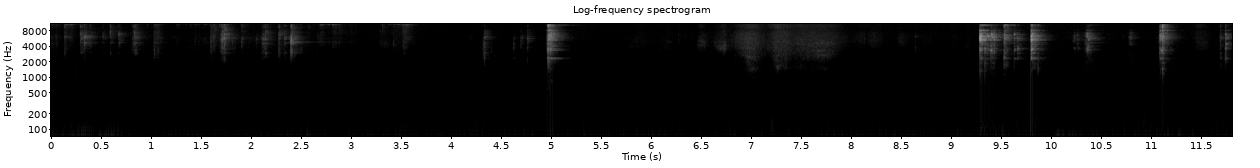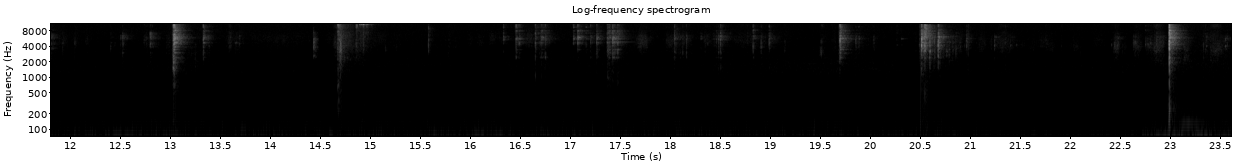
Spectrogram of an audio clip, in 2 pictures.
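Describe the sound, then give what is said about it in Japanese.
Small metal parts of a chastity device clink and click as it is being fitted, a scattering of sharp, light taps at irregular intervals over near silence, with no voices present. “ただいまより低層体を装着する。”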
